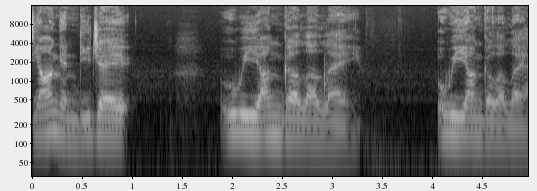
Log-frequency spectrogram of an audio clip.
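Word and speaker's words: Uiagalelei: and dj uyanga lalay ooyangalalay apparently that's how you pronounce it okay thank you ryan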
